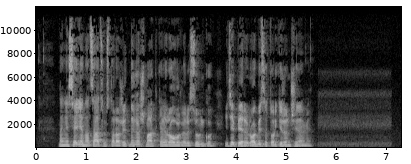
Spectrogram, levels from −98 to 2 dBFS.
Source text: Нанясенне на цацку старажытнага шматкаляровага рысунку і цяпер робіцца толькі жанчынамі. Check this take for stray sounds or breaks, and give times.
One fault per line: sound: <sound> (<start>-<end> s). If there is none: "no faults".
no faults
